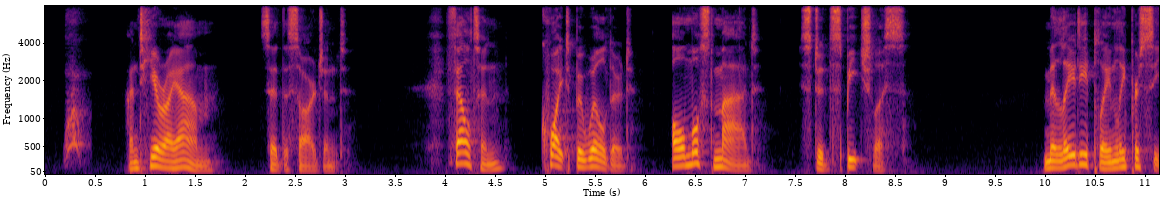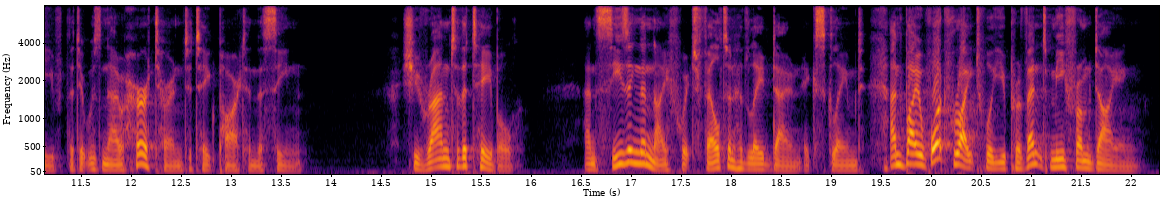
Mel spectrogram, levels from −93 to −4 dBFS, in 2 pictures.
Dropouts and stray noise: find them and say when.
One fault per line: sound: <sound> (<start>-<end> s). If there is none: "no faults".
sound: bark (0.2-0.5 s)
